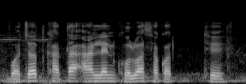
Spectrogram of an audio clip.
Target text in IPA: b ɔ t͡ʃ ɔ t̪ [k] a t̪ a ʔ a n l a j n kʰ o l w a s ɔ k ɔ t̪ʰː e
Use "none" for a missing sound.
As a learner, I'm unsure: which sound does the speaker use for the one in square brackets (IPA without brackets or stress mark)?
kʰ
